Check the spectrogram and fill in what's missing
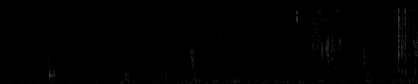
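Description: Long nails scratch the rough burlap/jute fabric wrapped around a small plant pot holding an artificial succulent. The result is quiet, bright, dry rasping: short scattered scratches at first, then denser, longer strokes that grow louder toward the end.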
